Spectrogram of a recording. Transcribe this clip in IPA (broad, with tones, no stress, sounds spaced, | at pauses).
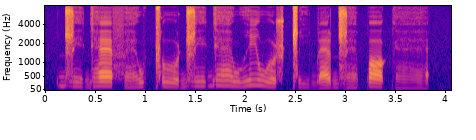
ɖ͡ʐ e̤˧˩ ɡʱ æ˧ f æ̤˩˧ w ǁ u˧˩ ɖ͡ʐ e̤˥ ɡʱ æ̤˥˧ w ɦ i˥ w u˧ ʂ ǁ i̤˧˩ b æ˩˧ ɖ͡ʐ æ̤˧ p ɒ˥˧ k æ̤˧˩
